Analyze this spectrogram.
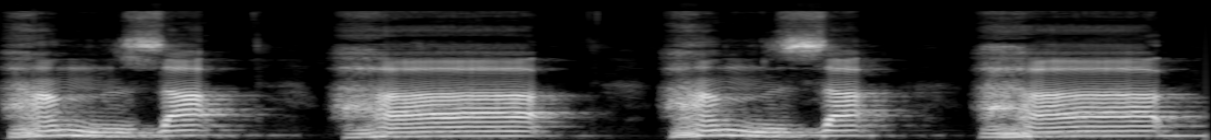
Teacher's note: حمزہ حلق کے نیچے والے حصے سے ادا ہوتا ہے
